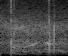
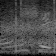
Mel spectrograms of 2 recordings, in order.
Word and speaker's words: Sheikh: It's pronounced Sheikh. Sheikh.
